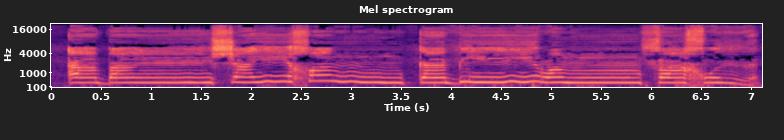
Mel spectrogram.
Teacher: Okey, ikhfa ni dia bertemu dengan fa. Tanwin bertemu dengan fa, maka kita sorokkan bunyi tanwin ke dalam huruf fa.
